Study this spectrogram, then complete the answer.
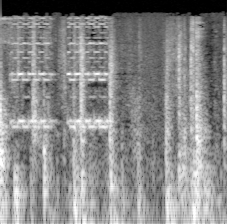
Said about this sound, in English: Answer the phone, will you? Yeah, okay.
